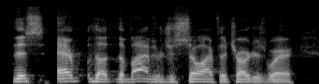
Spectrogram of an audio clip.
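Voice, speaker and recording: Someone with a Philadelphia accent talks at a fairly quick pace with ordinary pitch variation. The very clean recording has a silent background and a dry, close sound with no echo. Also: man. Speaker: professional sports bettor, co-host. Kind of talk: casual sports betting discussion. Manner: animated.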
